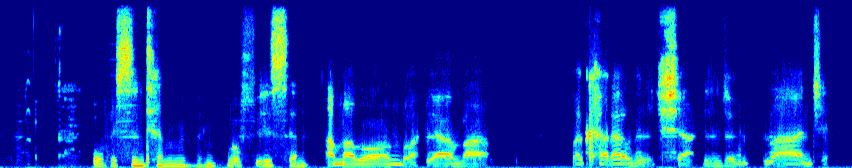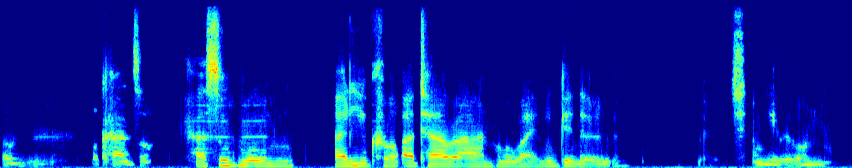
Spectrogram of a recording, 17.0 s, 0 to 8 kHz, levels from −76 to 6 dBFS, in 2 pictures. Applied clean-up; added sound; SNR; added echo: neural diffusion model UNIVERSE++.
